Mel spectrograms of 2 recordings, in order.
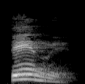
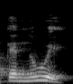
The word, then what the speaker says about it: tênue: u e o i tênue o u e o e tudo são os mesmos casos Você não vai falar tenu etc nesse esses outros os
